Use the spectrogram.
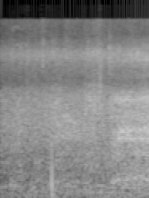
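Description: Steady rain pouring on and around a leaning, nearly collapsing house, a dense close hiss of falling water with faint drips.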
